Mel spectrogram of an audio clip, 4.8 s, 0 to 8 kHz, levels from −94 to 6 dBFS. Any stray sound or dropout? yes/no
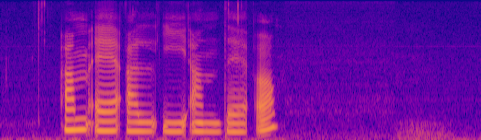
no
